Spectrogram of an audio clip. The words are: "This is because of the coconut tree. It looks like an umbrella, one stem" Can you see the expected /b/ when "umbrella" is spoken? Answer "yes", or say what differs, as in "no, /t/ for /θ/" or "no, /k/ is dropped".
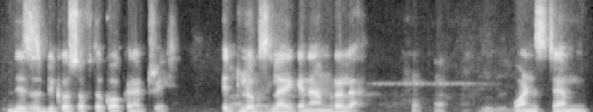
no, /b/ is dropped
